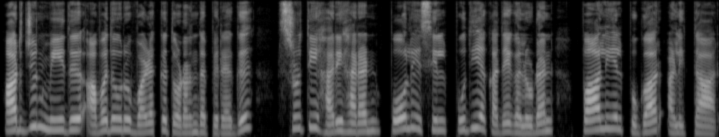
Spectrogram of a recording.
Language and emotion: Tamil, neutral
